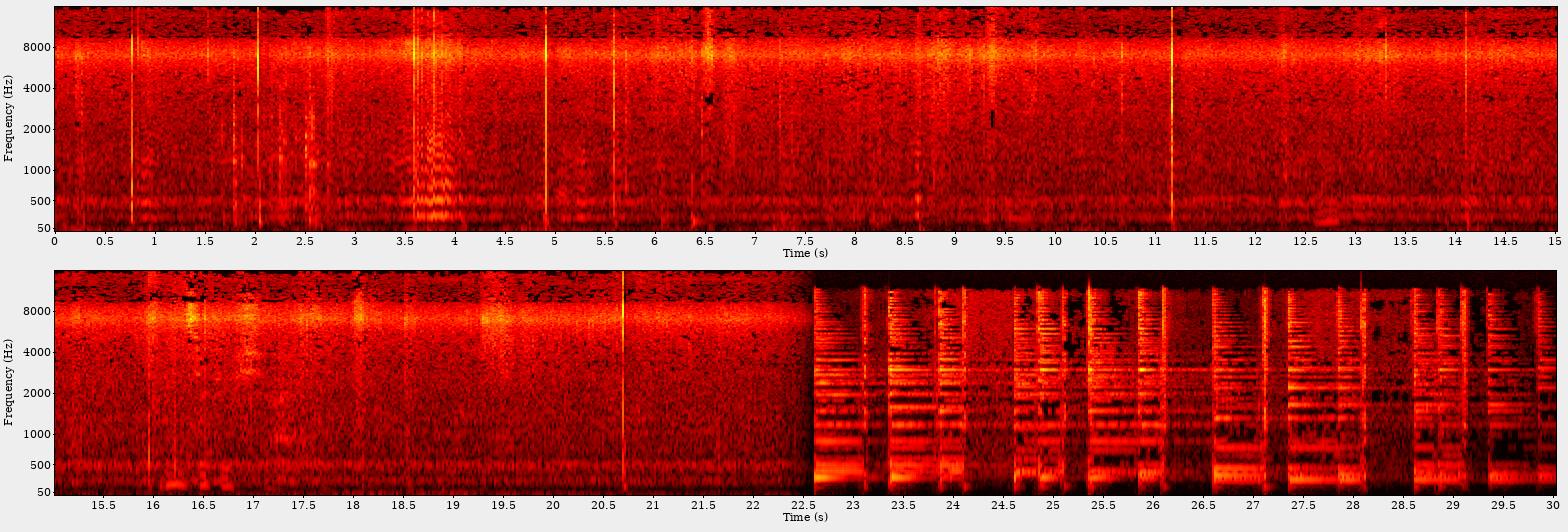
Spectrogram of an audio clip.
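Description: Honey bees humming around an open hive, with scattered sharp clicks and rustles as the hive is covered over. About three quarters of the way through this cuts off abruptly and gives way to plucked-string music, a quick run of notes.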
